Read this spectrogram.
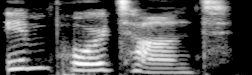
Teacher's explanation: we stress the second syllable important. Stressing the wrong syllable can make you difficult to understand. · word important, we stress the second syllable, important.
